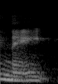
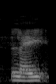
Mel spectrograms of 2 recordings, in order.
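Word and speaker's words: 你: So actually in my place, we pronounce the N and L, we will not pronounce it well. But as a teacher, I have to pronounce it quite well. It doesn't mean that when you say "nei" and then you pronounce "lei" is wrong.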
